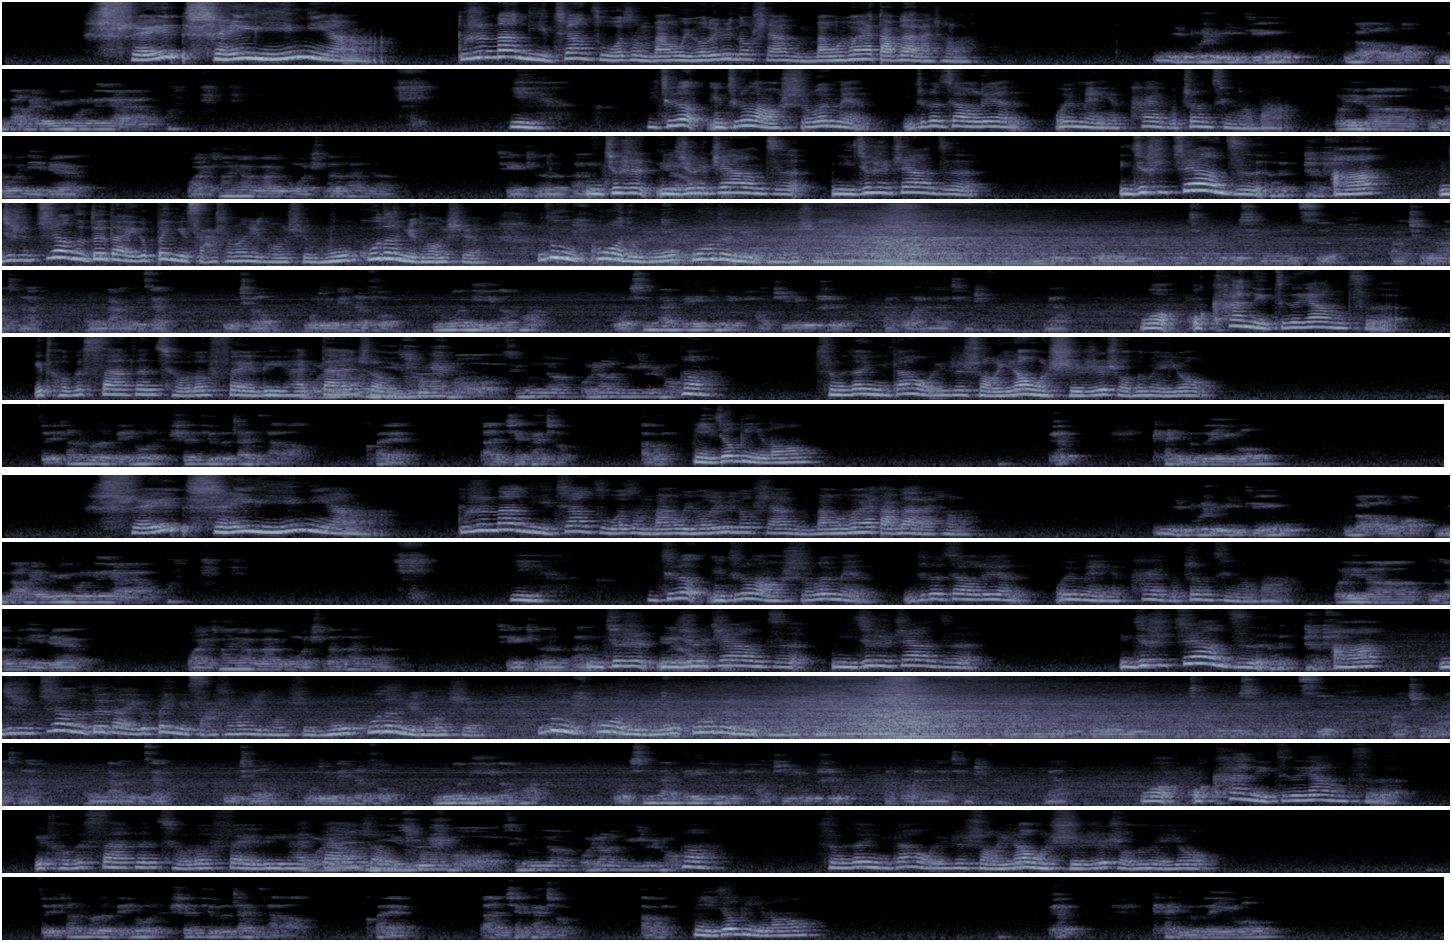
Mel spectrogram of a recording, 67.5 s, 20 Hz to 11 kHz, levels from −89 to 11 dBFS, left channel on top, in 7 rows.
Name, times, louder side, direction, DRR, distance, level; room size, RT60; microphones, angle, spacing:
voice 1, 0.6-2.5 3.0-6.5 13.0-13.3 14.0-18.2 23.2-25.8 26.8-27.8 28.2-28.5 28.9-34.6 46.2-47.9 48.5-51.2 52.8-53.0 53.7-56.3 62.5-63.3, left 3 dB, 85° left, 0.8 m, -31 dB
voice 2, 7.7-8.7 8.9-11.1 12.3-12.5 18.5-19.9 20.5-21.9 22.6-23.2 23.7-24.2 27.7-28.3 32.6-34.1 34.4-38.9 39.2-39.8 40.1-42.2 42.7-45.7 50.2-52.8 58.2-59.9 60.3-60.6 61.1-61.7 62.2-62.4 64.9-66.4, left 1 dB, ahead, 3.4 m, -41 dB
Engine, 28.5-46.6, right 2 dB, 85° right, 2.1 m, -40 dB
8.9 x 5.1 x 2.6 m
head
